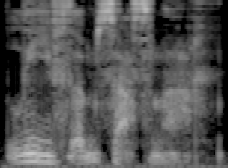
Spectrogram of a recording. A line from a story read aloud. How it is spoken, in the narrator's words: he murmured from the bed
